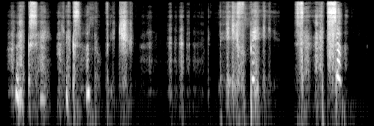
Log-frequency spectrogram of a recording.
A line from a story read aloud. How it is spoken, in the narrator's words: she whispered again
